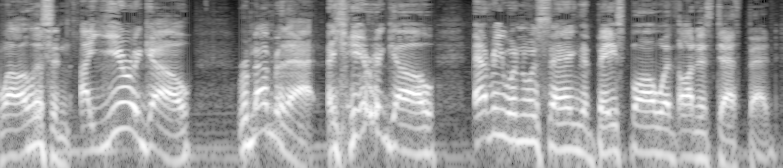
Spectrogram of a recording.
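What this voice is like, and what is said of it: Hoarse voice. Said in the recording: “My voice is hoarse from screaming it from the mountaintops”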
